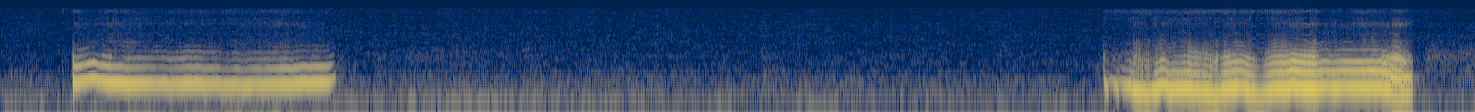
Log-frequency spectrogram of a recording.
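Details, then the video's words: Elderly Pomeranian dog sleeping and snoring, giving a steady humming whistle-like snore of about two seconds, then after a quiet pause a longer, more wobbling, nasal snore; only low background hiss otherwise. "(sleeping dog snoring) 睡眠用おじじポメのイビキ"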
